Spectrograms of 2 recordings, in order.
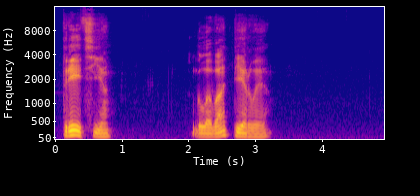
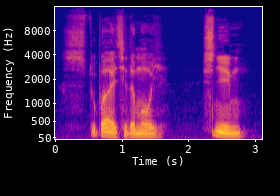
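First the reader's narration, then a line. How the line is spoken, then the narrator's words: Halting, broken voice. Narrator (Russian): проговорил он прерывистым голосом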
